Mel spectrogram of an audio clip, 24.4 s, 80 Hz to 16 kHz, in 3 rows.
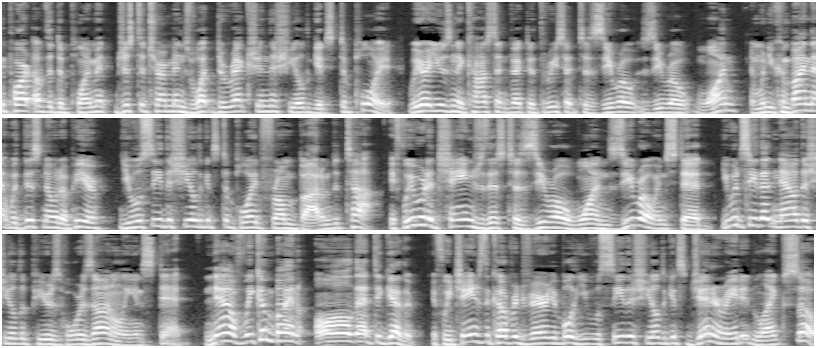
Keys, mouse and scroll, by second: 1.3 ctrl+z, 2.8 click, 3.4 click, 4.1 click, 7.8 click, 9.3 click, 10.1-12.3 drag, 12.8 click, 13.4 1, 13.9 Tab, 14.1 0, 14.3 click, 14.4-18.1 drag, 18.1 right click, 19.0 middle click, 19.1 scroll down 2, 19.2-20.5 right drag, 20.5 alt+click, 21.2-24.4 alt+drag.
